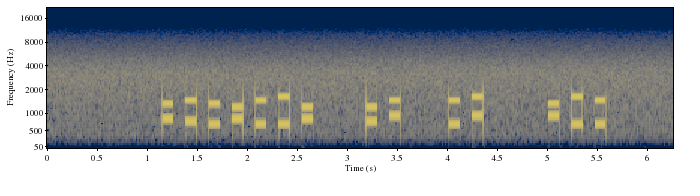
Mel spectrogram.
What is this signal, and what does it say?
DTMF, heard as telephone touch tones, dialled by machine, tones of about 110 ms. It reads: 86273A7 4# 3D 0A3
